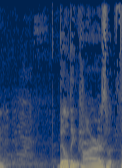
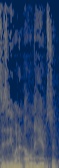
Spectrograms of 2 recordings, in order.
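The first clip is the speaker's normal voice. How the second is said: usual speaking voice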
